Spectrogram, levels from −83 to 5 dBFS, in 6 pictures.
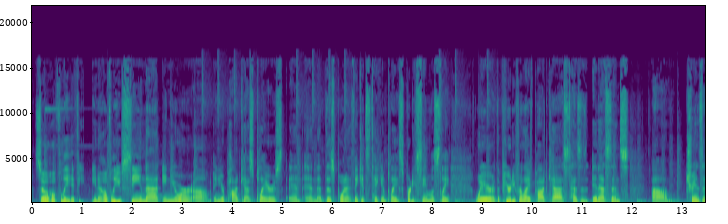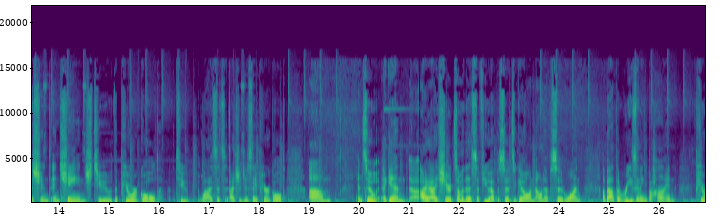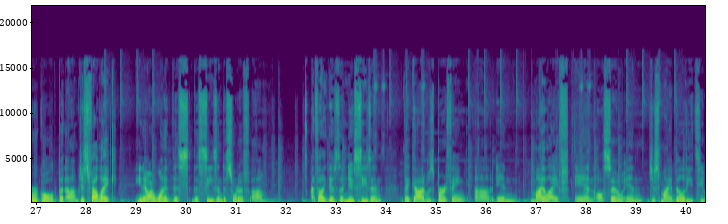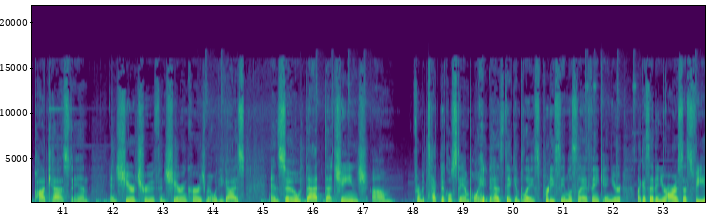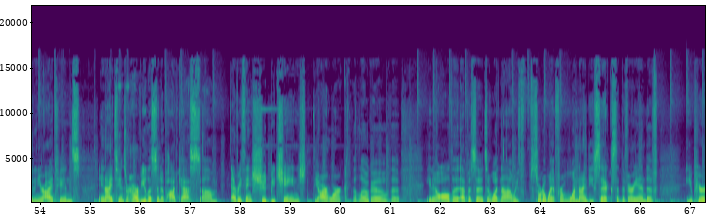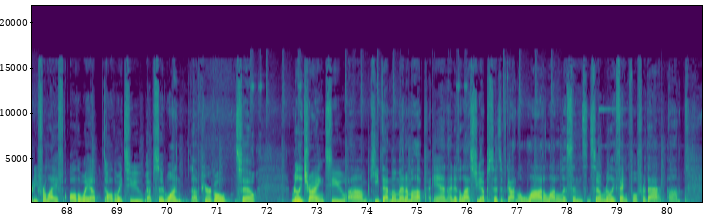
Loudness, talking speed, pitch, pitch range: -17 LUFS, 180 wpm, 110 Hz, 105-120 Hz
